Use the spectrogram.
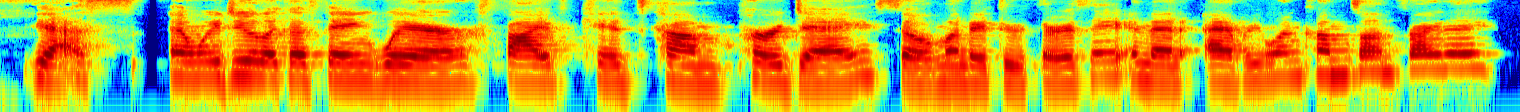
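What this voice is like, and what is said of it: Raspy voice. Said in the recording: “I sound really raspy”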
